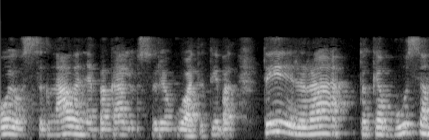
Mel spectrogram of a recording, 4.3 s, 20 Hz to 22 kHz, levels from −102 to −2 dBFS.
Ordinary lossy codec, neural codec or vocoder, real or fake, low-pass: MP3, 64 kbps; none; real; 7.2 kHz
